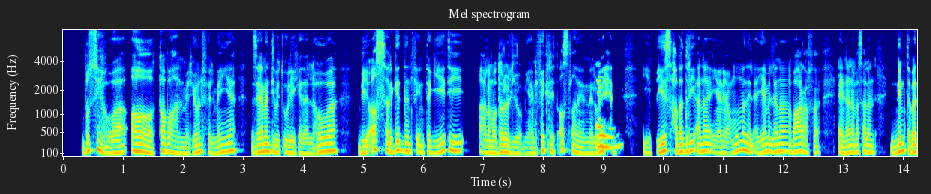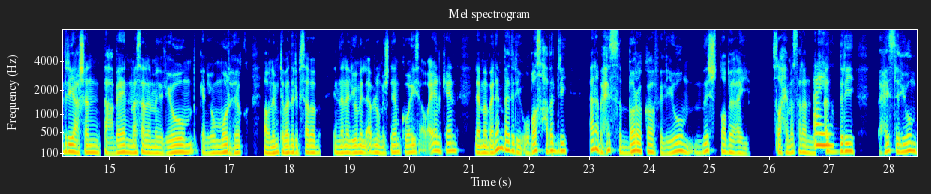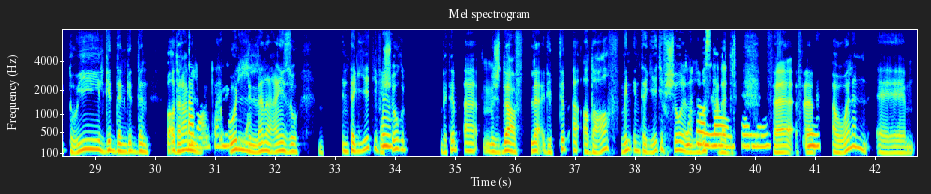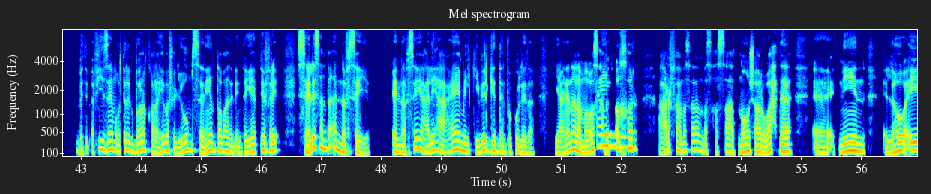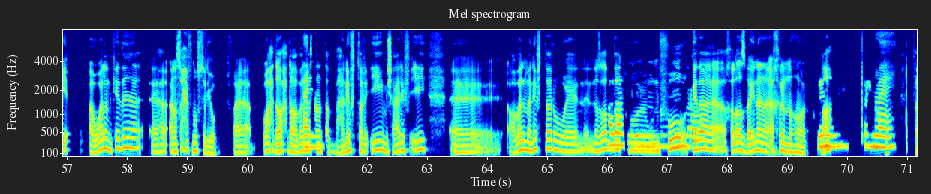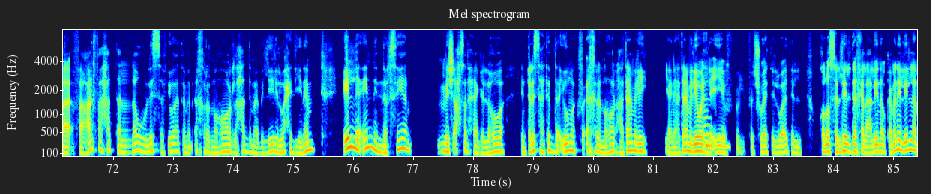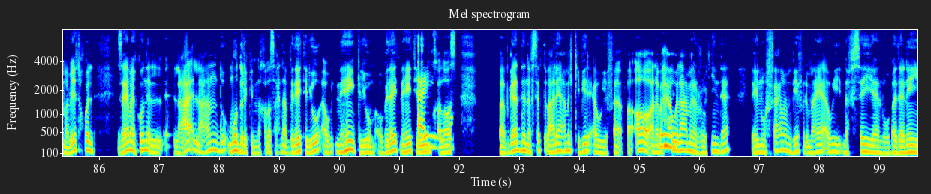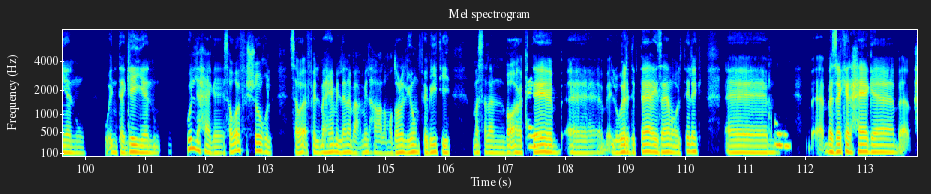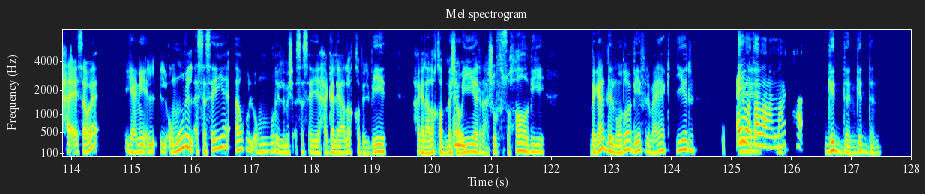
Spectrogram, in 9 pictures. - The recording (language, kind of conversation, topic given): Arabic, advice, إزاي أقدر ألتزم بروتين للاسترخاء قبل النوم؟
- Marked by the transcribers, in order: tapping; other background noise; unintelligible speech; unintelligible speech; in English: "الروتين"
